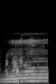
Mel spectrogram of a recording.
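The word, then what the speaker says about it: نون: এখন খেয়াল করেন চার আলিফ টান দিয়ে পড়েন নুন নুন উচ্চারণের সময় ঠোঁটটা একটু গোল করে দিতে হবে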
